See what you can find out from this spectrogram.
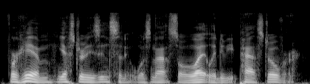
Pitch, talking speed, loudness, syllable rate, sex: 105 Hz, 230 wpm, -18 LUFS, 6.7 syllables/s, male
